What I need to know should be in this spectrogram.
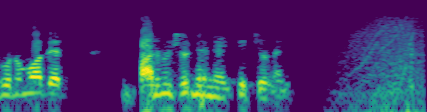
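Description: A man speaks calmly over a telephone line.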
